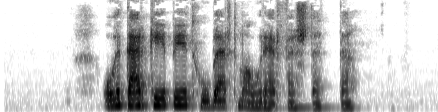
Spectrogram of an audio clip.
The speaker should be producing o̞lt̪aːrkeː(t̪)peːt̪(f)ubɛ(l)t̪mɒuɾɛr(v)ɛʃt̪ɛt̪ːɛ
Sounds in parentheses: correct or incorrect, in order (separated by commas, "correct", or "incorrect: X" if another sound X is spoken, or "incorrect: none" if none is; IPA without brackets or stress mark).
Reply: incorrect: none, incorrect: h, incorrect: r, incorrect: f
